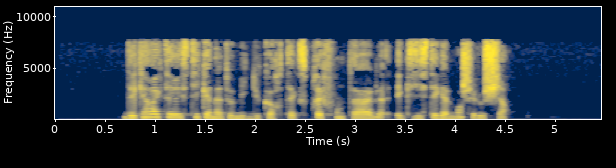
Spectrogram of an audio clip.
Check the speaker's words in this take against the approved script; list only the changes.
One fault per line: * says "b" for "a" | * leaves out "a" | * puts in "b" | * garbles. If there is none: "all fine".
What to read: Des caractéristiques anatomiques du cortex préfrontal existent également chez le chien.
all fine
